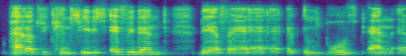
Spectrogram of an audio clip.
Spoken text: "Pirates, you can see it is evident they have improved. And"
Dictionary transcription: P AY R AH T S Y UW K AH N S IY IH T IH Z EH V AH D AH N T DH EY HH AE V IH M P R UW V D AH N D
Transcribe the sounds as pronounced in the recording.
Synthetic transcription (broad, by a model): P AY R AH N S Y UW K AH N S IY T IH S EH V AH D AH N T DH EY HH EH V IH M P R UW V D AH N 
